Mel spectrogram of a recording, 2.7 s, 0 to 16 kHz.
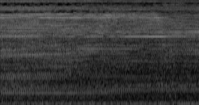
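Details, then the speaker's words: Harbor Freight Hercules cordless two-stage A/C vacuum pump (1.6 hp, 2 CFM), hooked to the low side: steady motor hum with a constant whine and no surging, pulling vacuum quickly and working normally. "Well, this little pump's doing a wonderful job."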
